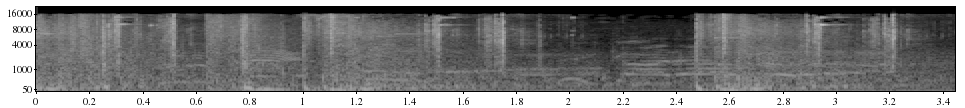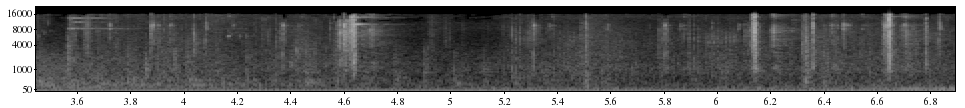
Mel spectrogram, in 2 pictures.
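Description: Rifle shots crack out at intervals.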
